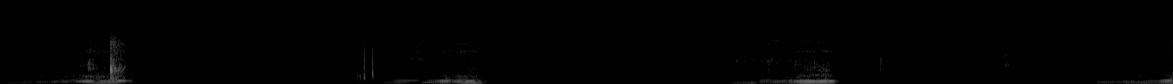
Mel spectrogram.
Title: Alabai central Asian shepherd snoring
